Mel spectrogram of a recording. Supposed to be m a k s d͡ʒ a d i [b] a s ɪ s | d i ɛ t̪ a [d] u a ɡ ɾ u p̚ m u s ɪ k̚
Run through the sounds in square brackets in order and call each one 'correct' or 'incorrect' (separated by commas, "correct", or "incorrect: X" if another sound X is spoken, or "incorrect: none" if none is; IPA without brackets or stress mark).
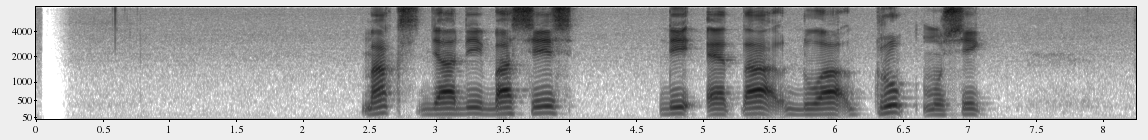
correct, correct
